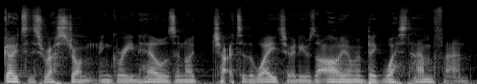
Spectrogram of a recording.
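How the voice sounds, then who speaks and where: A man from England co-hosts a podcast, talking fast in a fairly low voice. He jokes and pokes fun at himself and his own side. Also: fairly even intonation, gravelly. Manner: joking, self-mocking. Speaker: podcast co-host. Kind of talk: casual chat.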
